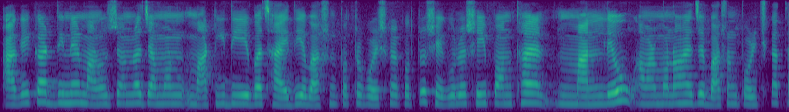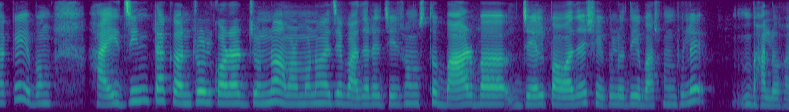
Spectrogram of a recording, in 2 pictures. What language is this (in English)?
Bangla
